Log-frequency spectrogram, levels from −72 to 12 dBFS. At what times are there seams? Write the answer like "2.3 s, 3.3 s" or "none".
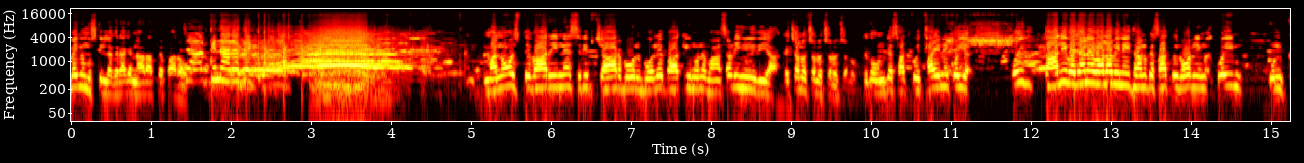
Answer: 5.0 s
